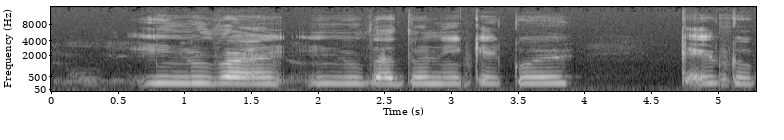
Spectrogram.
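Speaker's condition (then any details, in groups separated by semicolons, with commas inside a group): Cerebral palsy; wheelchair user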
